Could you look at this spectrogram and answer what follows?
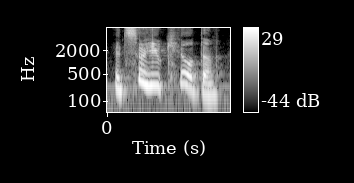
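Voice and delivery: high, loud, stunned cry; cry of disbelief. A narrator's reading. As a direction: cry out unable to believe it. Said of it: "Jason cries out in disbelief".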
